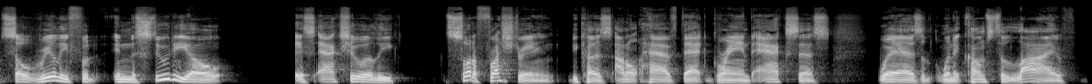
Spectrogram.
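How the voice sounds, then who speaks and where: Low-voiced man, reflective and conversational. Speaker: musician and singer, interview guest. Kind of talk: casual conversational storytelling about their own career. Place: music recording studio.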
